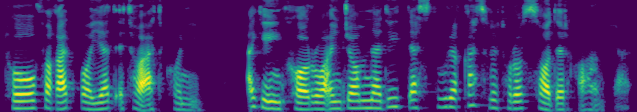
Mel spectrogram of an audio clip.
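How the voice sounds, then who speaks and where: A woman's voice: lowish voice, darkish tone, close to an everyday voice. A woman reading aloud voices a stern, imperious king who gives orders and threatens. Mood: commanding. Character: stern commanding adult male king.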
